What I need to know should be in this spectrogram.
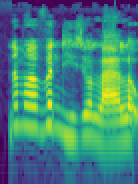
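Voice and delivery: normal talking voice

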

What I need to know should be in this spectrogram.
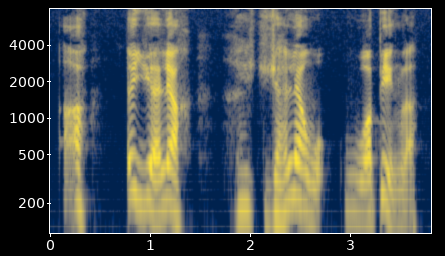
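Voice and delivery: high, loud, drawn-out apology; pleading farmer. A narrator's reading. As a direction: beg pardon in agitation. Confused farmer begs forgiveness. (农人激动地恳求原谅)

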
